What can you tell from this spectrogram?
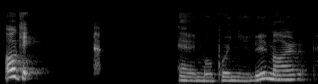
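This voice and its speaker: A woman with a Quebec French accent and a medium-pitched voice, a network marketing team leader, gives an online training talk over a laptop video call. She speaks slowly yet sounds excited and rambling, laughing often.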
